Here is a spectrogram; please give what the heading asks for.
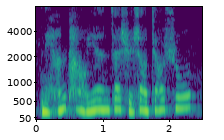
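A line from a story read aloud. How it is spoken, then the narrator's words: Near whisper. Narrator (Chinese): 罗兰的声音小得几乎在耳语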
